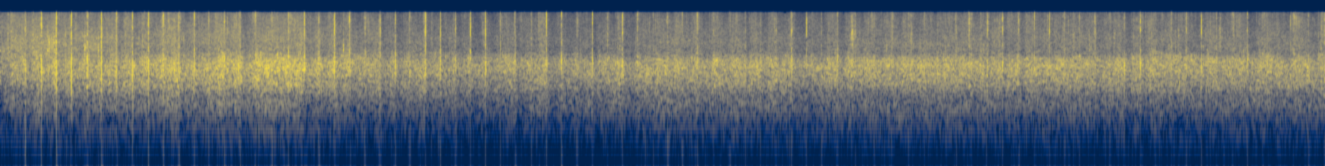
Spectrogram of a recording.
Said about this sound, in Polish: Po ilości i sile oklasków można zobaczyć, jak tutaj jest nam dobrze.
